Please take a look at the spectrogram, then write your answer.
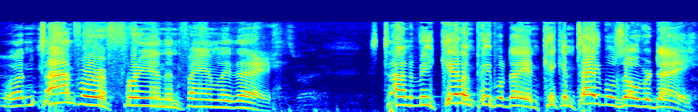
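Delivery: high, loud preacher's holler; full-force preaching. Real, not acted. Preacher contrasting Jesus' days to congregation, full-force shout. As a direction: belt it out to the whole church.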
